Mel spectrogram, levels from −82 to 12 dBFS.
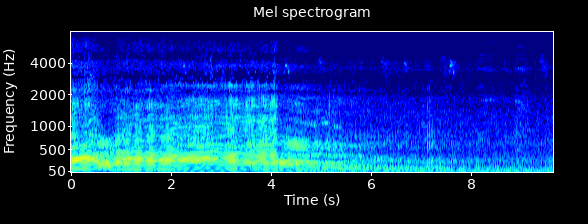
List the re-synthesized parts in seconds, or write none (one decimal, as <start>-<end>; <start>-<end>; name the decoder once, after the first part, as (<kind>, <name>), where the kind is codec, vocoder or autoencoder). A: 3.6-4.5 (vocoder, BigVGAN v2)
